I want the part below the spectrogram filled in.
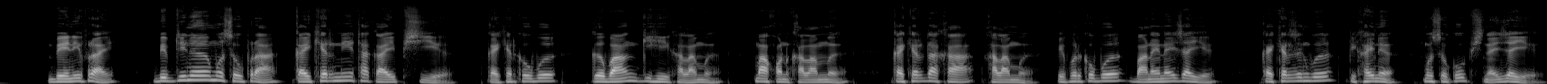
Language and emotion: Bodo, neutral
